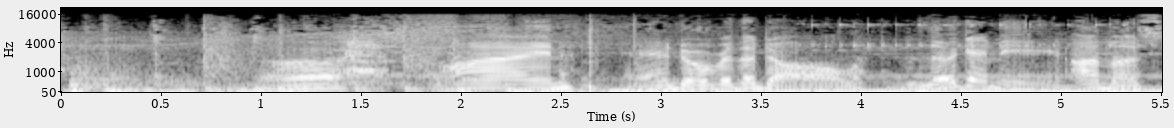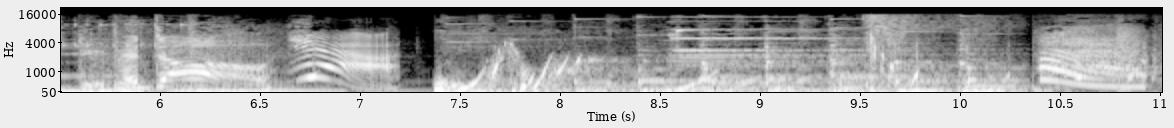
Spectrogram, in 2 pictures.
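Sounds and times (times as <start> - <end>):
cartoon music: 2.0 - 10.7
sparkly high chime tones: 8.6 - 9.6.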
